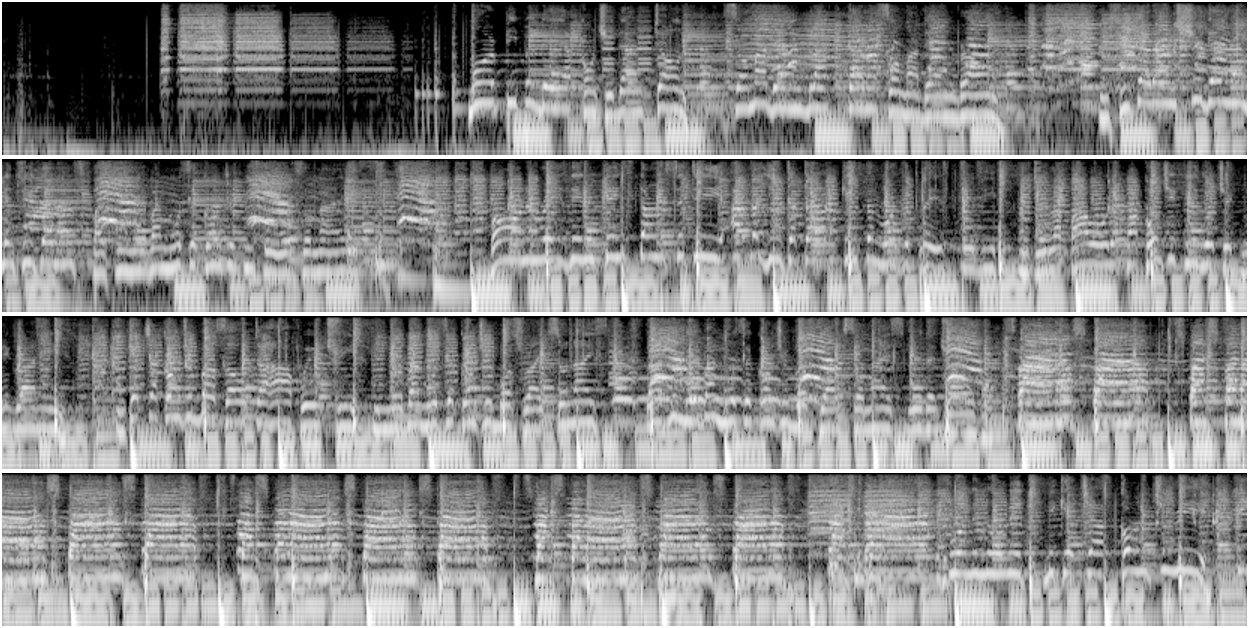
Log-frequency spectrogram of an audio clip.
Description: REGGAE
子供達をバックコーラスになかなか楽しい曲に仕上がっています!!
